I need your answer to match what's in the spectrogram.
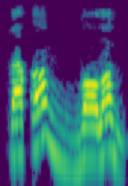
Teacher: هيبقى عندي إضغام الدال في الظاء، وما تنسوش وانتوا بتقرأوا عليا ما تنسوش تغليظ اللام، فقد ظلم.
